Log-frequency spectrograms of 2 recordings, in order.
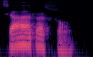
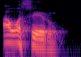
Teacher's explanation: En el caso de ya razón, si vos pronuncié correctamente, vos te reparar que ninguna sílaba aquí está más alto que otro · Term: Even stress words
